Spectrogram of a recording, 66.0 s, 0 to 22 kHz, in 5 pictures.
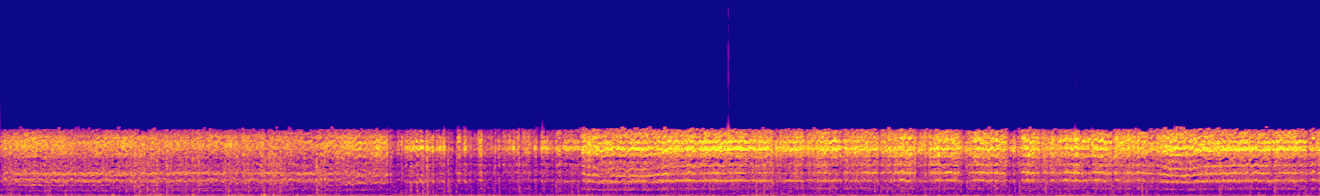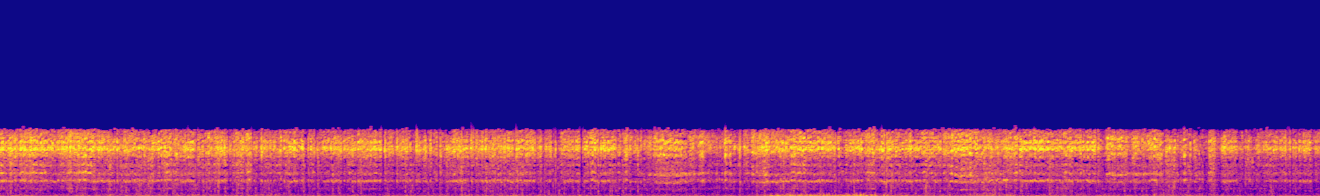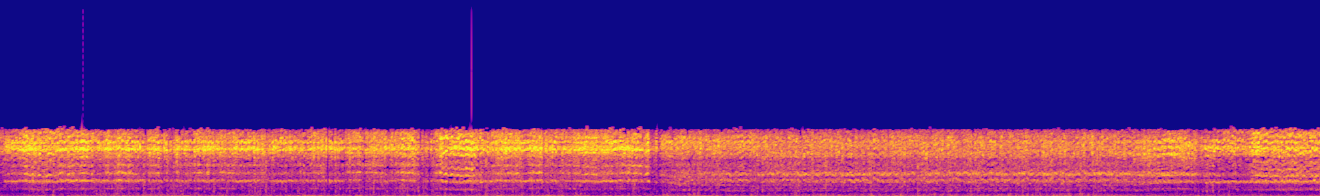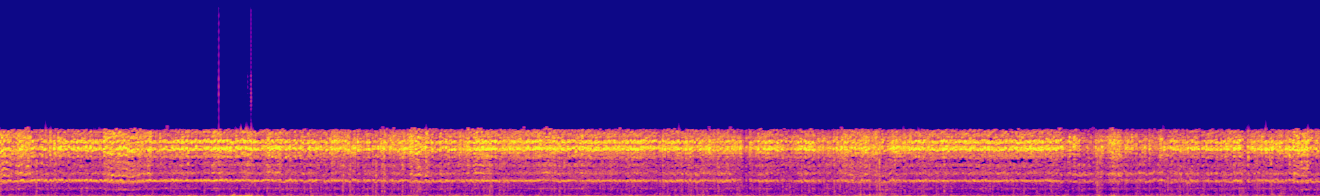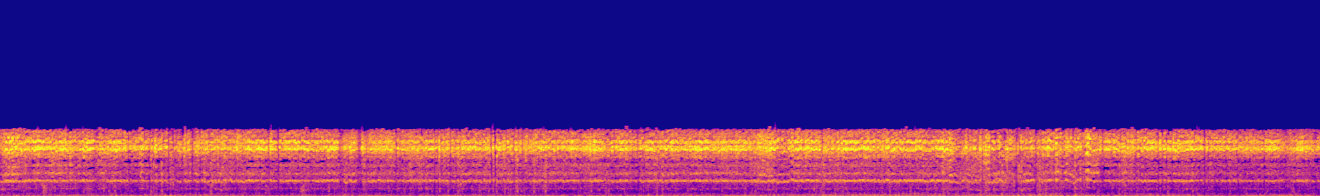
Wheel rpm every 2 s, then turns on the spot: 190, 200, 230, 230, 230, 230, 230, 230, 230, 230, 230, 230, 230, 230, 240, 230, 210, 190, 190, 210, 230, 230, 230, 230, 230, 230, 230, 230, 230, 230, 230, 220, 230.
none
